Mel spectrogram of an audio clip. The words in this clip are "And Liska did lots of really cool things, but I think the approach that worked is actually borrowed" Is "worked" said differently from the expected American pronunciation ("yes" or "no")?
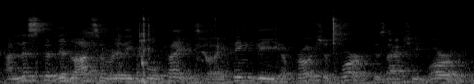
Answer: yes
